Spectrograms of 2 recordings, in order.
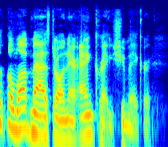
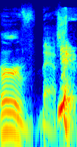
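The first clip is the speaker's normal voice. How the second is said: usual speaking voice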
